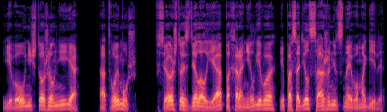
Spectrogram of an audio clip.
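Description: A man voicing a young clan head who speaks in a flat, indifferent, commanding tone. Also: lowish voice, moderate pace, dry recording, studio quality, lightly acted. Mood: cold. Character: cold young male clan head, calm, steely.

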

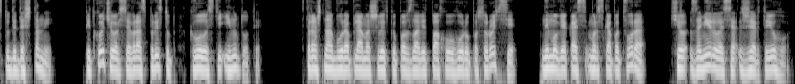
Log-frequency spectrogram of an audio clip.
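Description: A man reads a novel aloud in an even, measured way, with a middle-pitched voice. The recording is close and dry, with no room echo. His narration stays steady between the characters' lines. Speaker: audiobook narrator. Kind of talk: scripted narration.

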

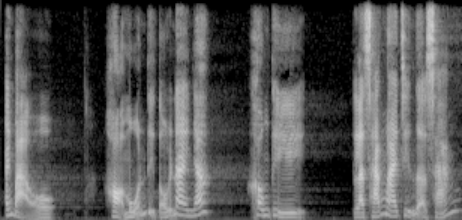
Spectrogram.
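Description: A man voicing a greedy, cheeky young woman spirit medium who whispers in a high, teasing voice. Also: very animated, takes it slowly, creaky, a bit bright, slightly rough, heavily acted. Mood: whispering, scheming.

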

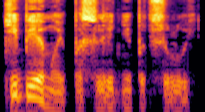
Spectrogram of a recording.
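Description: Doomed rebel leader saying goodbye, solemn and heartfelt, deep low voice, a man reading it out in an audiobook. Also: lively intonation, normal speed, creaky, mellow, breathy edge, no room sound, clean studio sound, heavily acted. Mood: solemn farewell. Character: doomed rebel leader writing a farewell letter.

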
